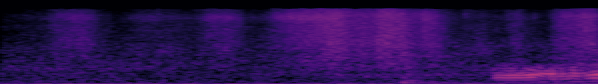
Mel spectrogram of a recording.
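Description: Straw bedding rustling and crunching under a newborn foal's hooves as it shuffles unsteadily, with a soft thump about one and a half seconds in.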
